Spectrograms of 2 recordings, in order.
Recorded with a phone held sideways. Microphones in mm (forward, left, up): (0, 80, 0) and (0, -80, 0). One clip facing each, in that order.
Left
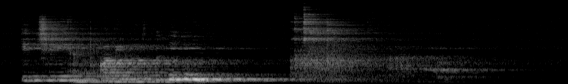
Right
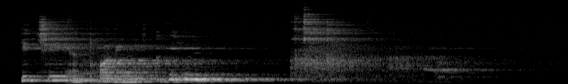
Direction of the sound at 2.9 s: Centre (ahead or behind).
